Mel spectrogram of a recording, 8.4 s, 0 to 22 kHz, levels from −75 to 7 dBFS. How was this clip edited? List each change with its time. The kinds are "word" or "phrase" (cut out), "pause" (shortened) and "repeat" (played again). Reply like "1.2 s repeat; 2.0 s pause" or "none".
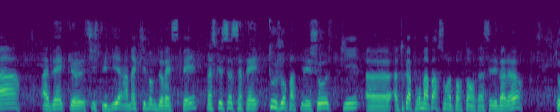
3.0 s pause; 4.0 s pause; 5.0 s pause

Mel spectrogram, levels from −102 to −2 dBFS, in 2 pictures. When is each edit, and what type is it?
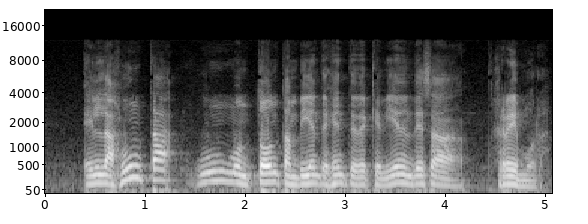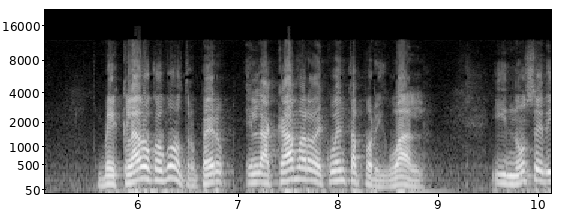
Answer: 7.0 s pause

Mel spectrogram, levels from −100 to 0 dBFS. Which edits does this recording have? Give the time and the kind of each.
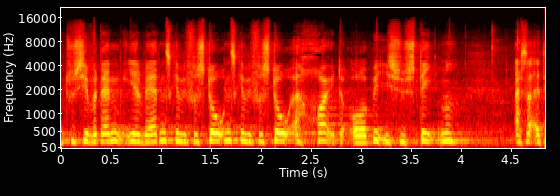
1.6 s repeat

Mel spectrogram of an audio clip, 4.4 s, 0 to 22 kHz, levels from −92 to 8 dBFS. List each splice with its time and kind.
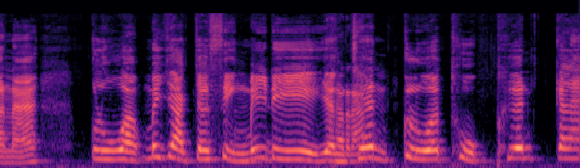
3.0 s pause

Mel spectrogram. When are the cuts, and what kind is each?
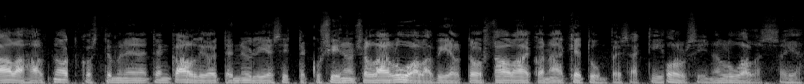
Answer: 5.0 s word; 6.6 s word

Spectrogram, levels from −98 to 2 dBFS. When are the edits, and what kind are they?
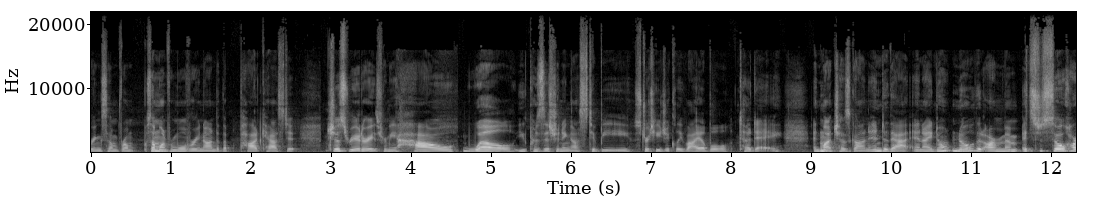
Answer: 2.9 s pause; 4.6 s pause; 5.4 s phrase; 9.1 s word

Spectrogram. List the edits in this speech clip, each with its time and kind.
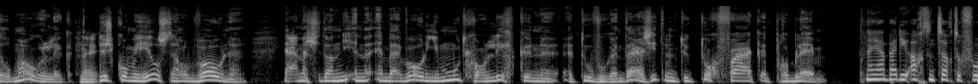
none

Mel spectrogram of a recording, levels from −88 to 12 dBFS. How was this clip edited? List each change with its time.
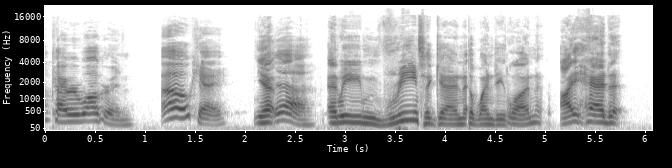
2.9 s word; 3.7 s word; 4.2 s word; 4.6 s word

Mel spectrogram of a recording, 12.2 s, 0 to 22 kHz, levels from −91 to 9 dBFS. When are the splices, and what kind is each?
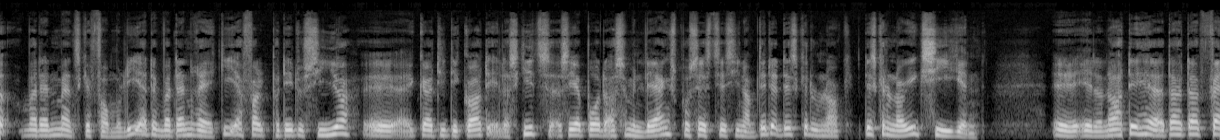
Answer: none

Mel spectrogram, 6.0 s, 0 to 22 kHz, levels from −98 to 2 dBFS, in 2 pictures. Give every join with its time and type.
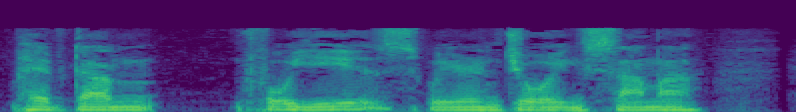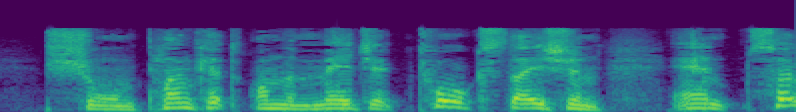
none

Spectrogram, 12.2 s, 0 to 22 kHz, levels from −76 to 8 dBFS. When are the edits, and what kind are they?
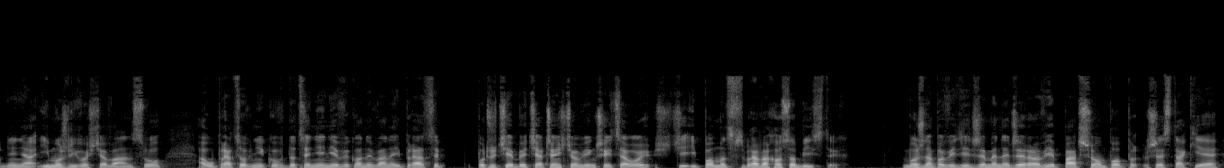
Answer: none

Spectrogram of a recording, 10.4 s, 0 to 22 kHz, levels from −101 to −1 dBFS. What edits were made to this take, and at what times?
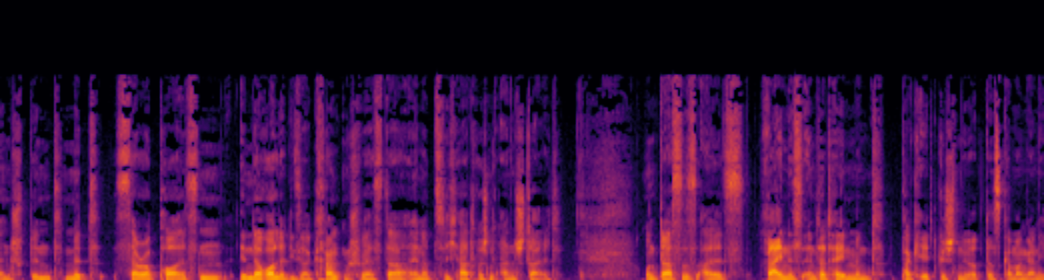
2.3 s pause; 7.5 s pause

